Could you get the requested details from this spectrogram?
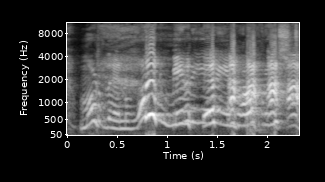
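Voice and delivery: put-on high, loud Irish accent breaking into laughter; giggling through a fake Irish accent; laughing Irish accent. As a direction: read it in a mock Irish brogue and crack up. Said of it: "Trying to lose this accent while I read on".

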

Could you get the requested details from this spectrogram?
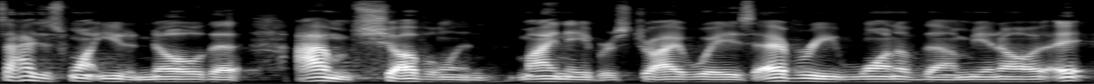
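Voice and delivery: low, soft, false-humble mumble; humble-brag. Retold or imitated. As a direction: mumble a boast as if it's nothing. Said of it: "one of us would be like".

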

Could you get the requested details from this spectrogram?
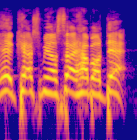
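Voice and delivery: high, loud mock punk challenge; hammed-up sassy dare; Danielle Brigoli. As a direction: imitate a defiant teen catchphrase, not quite cool. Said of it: "she says it more cool".

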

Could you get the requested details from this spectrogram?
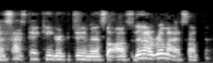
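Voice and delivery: ordinary talk

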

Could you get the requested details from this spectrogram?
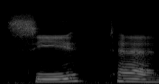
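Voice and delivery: flat, bored bingo call; monotone voice. Retold or imitated. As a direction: drone it like you hate the job. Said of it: "Monotone voice".

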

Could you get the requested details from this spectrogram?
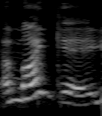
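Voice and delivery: loud, theatrical drawn-out question; hammed-up musical-theatre cry; mock dramatic quote. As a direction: belt it out in mock crisis. Quoting the show's song.

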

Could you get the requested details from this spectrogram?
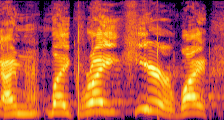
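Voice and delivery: high, indignant plea; eager pleading. Retold or imitated. Ignored tour guest wanting to be picked, eager and indignant. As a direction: plead to be noticed.

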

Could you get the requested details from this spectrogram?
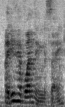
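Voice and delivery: normal talking voice

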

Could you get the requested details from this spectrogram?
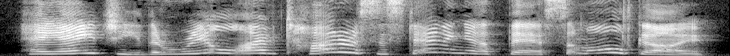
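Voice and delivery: lightly voiced Digimon sidekick; Lugumon voice. Lugumon character voice.

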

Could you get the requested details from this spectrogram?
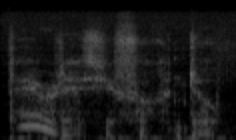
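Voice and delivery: hushed aside, whispered. Real, not acted. Muttering to her sister off mic, whispered insult. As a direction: whisper the insult under your breath. Aside to co-host while recording.

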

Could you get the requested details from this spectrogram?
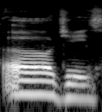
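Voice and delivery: normal talking voice

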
